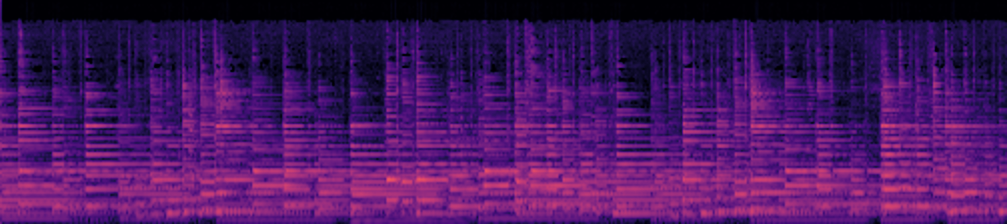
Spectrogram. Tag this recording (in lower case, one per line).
guitar
acoustic guitar
music
strum
plucked string instrument
musical instrument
